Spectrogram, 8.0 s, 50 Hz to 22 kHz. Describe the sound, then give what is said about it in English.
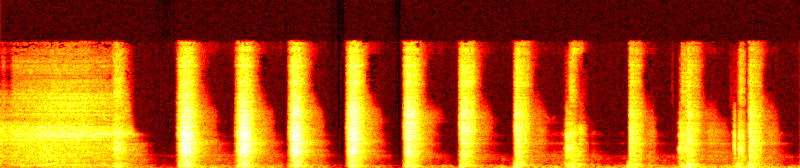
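Hard, forceful exhalations during a breathing exercise: a long steady breath, then about a dozen sharp, rhythmic puffs of air at a fast, even pace, loud and alone with no talk. “we're going to do 15 hard exhalations. And you'll kind of feel that recoil of the inhalation afterward and try to push it out again.”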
